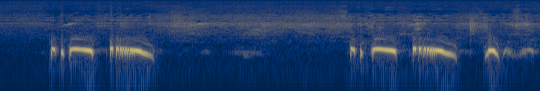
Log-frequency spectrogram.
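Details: Wild-dove lure of a spotted dove: two phrases of soft clipped coos leading into a long, gliding, downward coo and a short final note. Faint hiss in the background.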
